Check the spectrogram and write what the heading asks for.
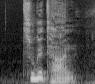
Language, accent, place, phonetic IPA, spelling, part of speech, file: German, Germany, Berlin, [ˈt͡suːɡəˌtaːn], zugetan, verb / adjective, De-zugetan.ogg
- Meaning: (verb) past participle of zutun; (adjective) affectionate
